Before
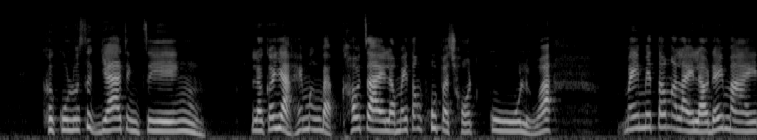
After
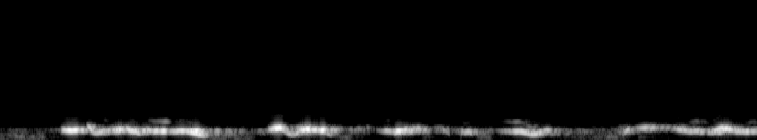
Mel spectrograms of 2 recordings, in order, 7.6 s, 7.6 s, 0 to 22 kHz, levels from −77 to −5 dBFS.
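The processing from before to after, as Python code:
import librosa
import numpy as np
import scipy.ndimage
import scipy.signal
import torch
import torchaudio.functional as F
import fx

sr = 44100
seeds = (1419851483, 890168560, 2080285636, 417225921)

y = x + 0.5 * 10.0 ** (-33.5 / 20.0) * np.sign(x)
y = scipy.signal.sosfilt(scipy.signal.butter(2, 59.0, 'highpass', fs=sr, output='sos'), y)
y = fx.peak_eq(y, sr, hz=83.0, db=2.0, octaves=0.77)
y = fx.auto_swell(y, sr, attack_ms=227.0)
y = fx.brickwall_bandstop(y, sr, low_hz=700.0, high_hz=3000.0)
y = fx.low_shelf_res(y, sr, hz=410.0, db=10.5, q=3.0)
y = fx.room_shoebox(y, sr, seeds[0], volume_m3=1700.0, walls='mixed', distance_m=0.92)
y = fx.spectral_expand(y, sr, expansion=2.5)
y = y * librosa.db_to_amplitude(3.5)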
